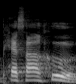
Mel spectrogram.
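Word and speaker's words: פסח: 이 넘어간다라는 요 단어가 히브리어로 좀 어려운 말로는 페사흐, 파사흐 이런 발음을 쓰더라고요. 이게 스트롱 코드 전에 많이 말씀드렸잖아요. 6452번인가 그래요. 6452번 스트롱 코드. 발음은 페사흐 이런 발음인데, 이게 영어로도 발음이 좀 비슷하더라고요.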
